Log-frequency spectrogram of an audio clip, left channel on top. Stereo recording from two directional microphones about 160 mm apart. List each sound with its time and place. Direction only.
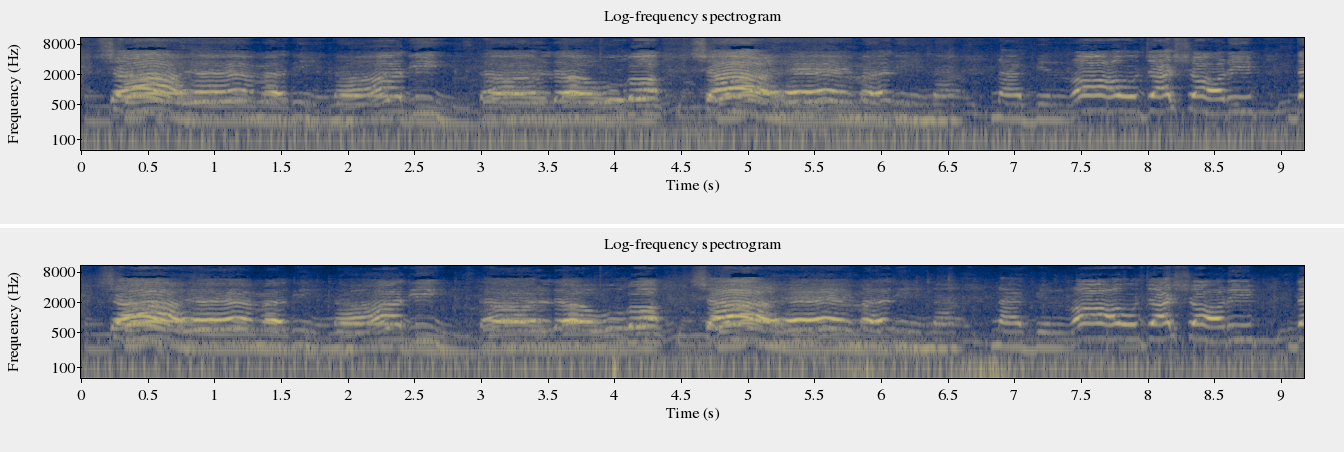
0.2 s child singing: 25° left (ahead or behind)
